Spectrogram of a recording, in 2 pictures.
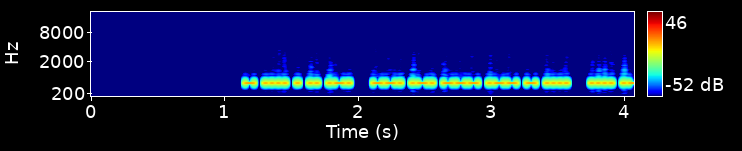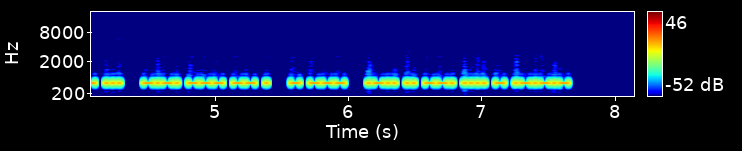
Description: Morse code, heard as a keyed tone, about 51 wpm, 690 Hz. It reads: THEIR GROWTH HAS COME TO LIGHT.
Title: Sentences from Top 1000 Words - Review Part 5 - 50wpm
